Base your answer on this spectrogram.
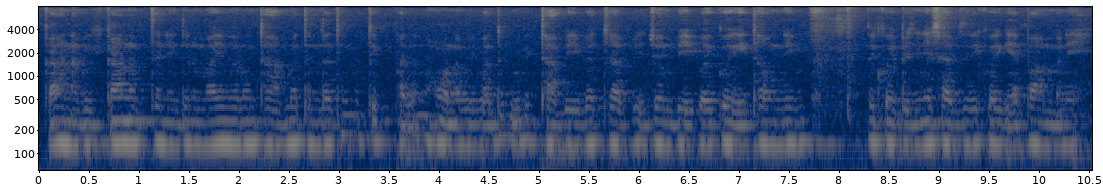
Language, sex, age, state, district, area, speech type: Manipuri, male, 18-30, Manipur, Tengnoupal, rural, spontaneous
